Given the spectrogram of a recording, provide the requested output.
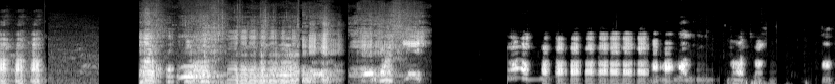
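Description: Hippopotamus grunts come as a fast run of short, nasal honks, repeated several times a second before fading. Earlier, a louder, harsh roaring passage and a spoken voice naming animals are also heard.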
